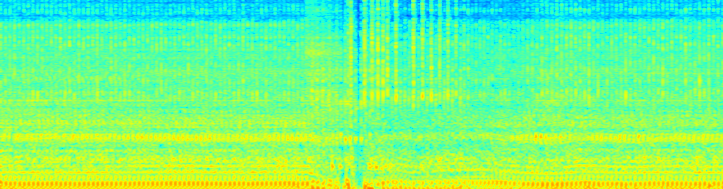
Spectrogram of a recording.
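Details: Small single-cylinder lawnmower that hunted and surged from bad fuel, after carb clean, flooding carb and reseating loose plug: pops into life and settles into an even, steady beat with no hunting or surging; fixed.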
